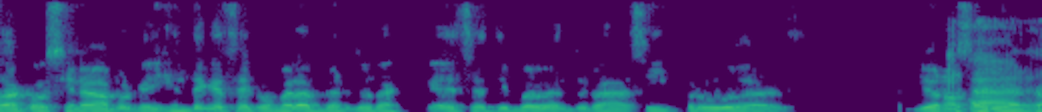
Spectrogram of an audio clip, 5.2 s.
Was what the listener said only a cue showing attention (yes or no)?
no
